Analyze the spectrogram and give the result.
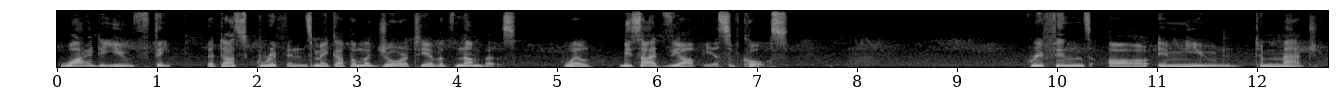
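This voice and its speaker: Man playing a fussy griffon knight, wildly swooping pitch. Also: sing-song, takes it slowly, vocal fry, mellow, slight background noise, exaggerated voice. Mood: proud, explanatory. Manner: formal, fussy, explanatory, mildly exasperated. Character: sassy griffon knight, earnest rookie lawman making first arrest. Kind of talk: scripted fantasy roleplay audio drama.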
